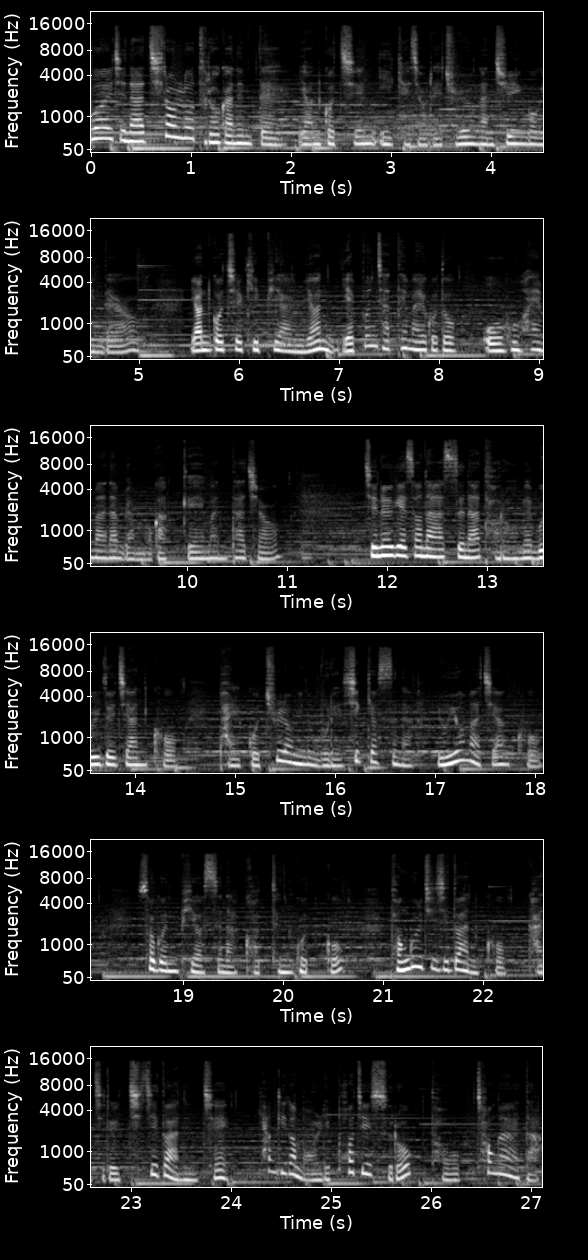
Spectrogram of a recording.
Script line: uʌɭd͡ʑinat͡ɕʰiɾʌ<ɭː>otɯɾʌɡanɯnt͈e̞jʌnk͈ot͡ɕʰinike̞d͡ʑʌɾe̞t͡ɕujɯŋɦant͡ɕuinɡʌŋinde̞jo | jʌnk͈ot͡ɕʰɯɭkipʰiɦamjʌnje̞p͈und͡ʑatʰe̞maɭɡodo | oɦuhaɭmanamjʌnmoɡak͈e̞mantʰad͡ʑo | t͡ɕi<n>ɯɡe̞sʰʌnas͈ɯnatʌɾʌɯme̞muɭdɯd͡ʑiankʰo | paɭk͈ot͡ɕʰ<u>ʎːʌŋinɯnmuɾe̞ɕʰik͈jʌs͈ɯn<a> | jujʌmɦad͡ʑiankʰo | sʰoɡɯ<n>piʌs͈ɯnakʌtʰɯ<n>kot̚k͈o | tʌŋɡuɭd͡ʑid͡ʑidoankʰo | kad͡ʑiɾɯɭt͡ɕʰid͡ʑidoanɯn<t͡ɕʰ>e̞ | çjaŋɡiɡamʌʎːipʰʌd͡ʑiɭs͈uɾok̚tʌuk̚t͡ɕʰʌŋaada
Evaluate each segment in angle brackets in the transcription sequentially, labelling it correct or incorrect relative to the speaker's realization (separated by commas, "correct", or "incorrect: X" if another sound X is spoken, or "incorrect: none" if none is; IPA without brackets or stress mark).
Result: correct, correct, correct, correct, correct, correct, correct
